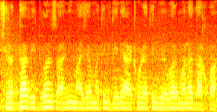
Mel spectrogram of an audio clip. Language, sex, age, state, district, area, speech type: Marathi, male, 18-30, Maharashtra, Akola, rural, read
